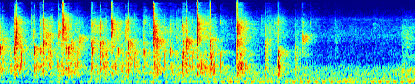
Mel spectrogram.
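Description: A small audience clapping, the separate claps thinning out and fading over the last second.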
